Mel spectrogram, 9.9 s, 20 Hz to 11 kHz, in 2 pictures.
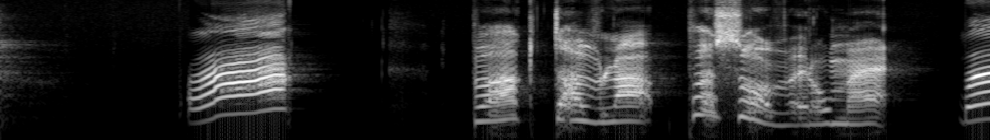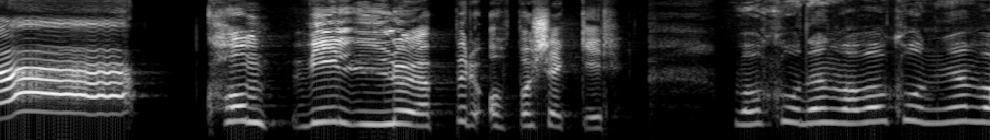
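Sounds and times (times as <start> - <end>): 
parrot squawking: 0.9 - 1.7, 4.2 - 5.8
speech: 2.9 - 5.3, 6.0 - 9.9.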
